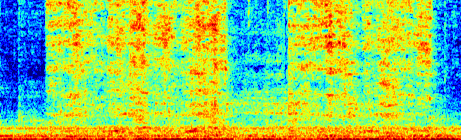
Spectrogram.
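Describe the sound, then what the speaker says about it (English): Mashed bananas being whisked into melted butter in a pan on the stove, a steady scraping, rasping stir with soft rhythmic strokes close by, quiet and continuous with no talking. "I'm going to add all my mashed bananas into here. I'm just going to whisk it in."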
